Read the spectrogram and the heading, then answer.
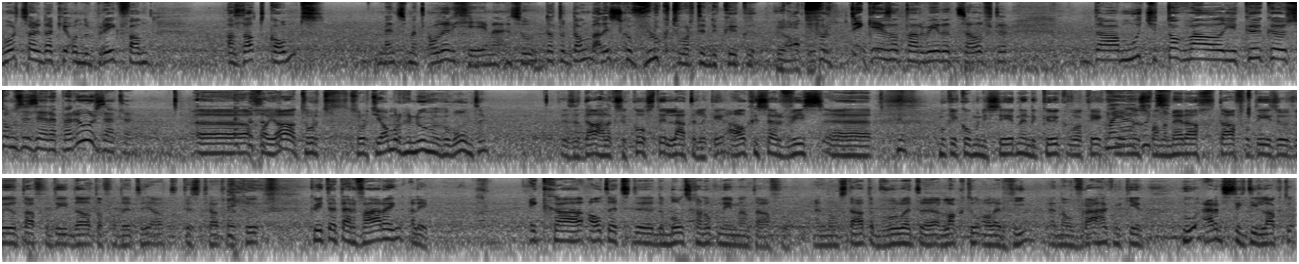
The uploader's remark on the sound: Horeca Expo Live.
